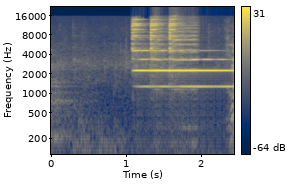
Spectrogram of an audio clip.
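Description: A bell rung about a second in, three quick strikes that then ring on with a steady tone, signalling the change of round.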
